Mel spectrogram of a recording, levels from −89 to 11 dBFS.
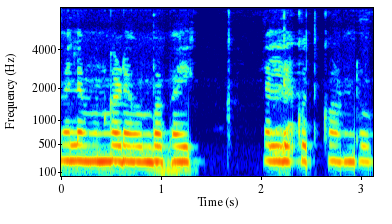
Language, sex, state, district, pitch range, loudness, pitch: Kannada, female, Karnataka, Shimoga, 230-240 Hz, -15 LUFS, 235 Hz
